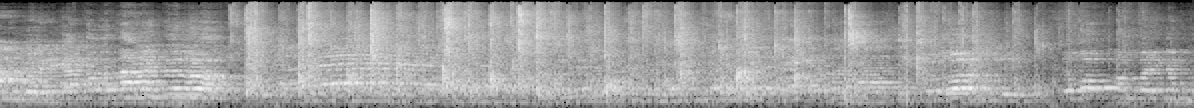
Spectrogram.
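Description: Students in a classroom clap their hands in a lively burst of uneven claps, some near and sharp, while voices chatter over them.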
